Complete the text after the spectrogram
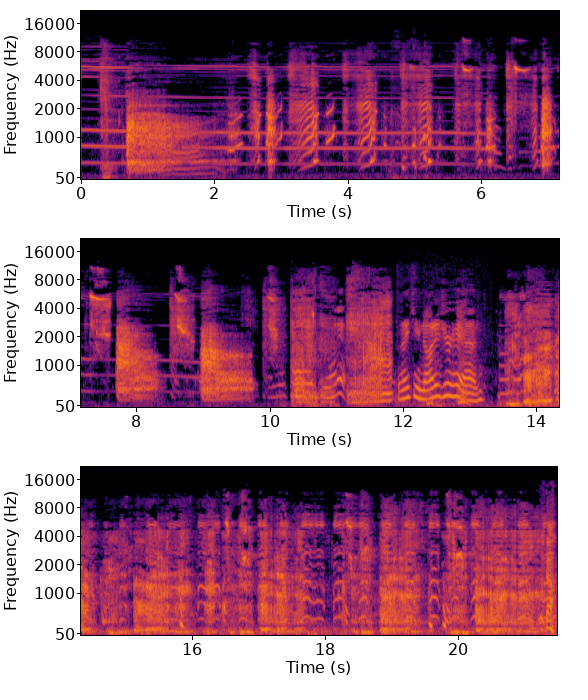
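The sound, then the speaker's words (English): A donkey brays loudly in a long run of rasping, see-sawing honks that rise and fall in pitch while playing with a rubber chicken it was given. A person speaks briefly over the noise. “THE HAPPIEST DONKEY YOU'LL EVER HEAR”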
